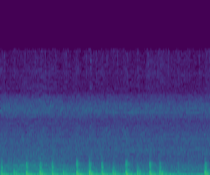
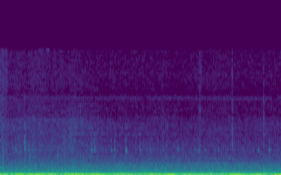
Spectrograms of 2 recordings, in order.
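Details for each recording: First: Suzuki Alto, on a lift: quick, hollow clunks as the front wheel is rocked left-right, from play in the inner tie rod ball joint at the steering rack; causes clunking over bumps and manholes; fixed by replacing the steering rack with a rebuilt unit. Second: Suzuki Alto on a road test after replacing the steering rack with a rebuilt unit: steady low road rumble with no clunks over manholes or bumps, or when steering left and right. The earlier clunk is gone.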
